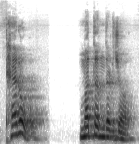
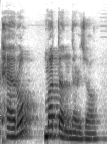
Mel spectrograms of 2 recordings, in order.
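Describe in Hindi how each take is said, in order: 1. पहले शब्द के ठीक बाद विराम है। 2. शब्द बिना विराम के एक साथ जुड़ते हैं। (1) "मना कर रहा है कि वे अंदर मत जाओ, ठहर जाओ" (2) "हमने अल्प विराम हटा दिया"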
